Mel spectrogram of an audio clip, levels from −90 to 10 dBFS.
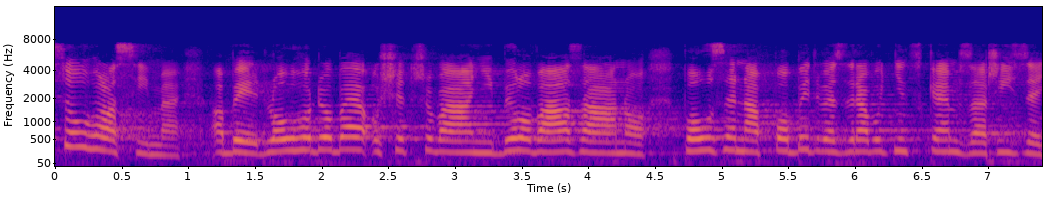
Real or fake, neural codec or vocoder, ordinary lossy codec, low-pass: real; none; MP3, 64 kbps; 7.2 kHz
